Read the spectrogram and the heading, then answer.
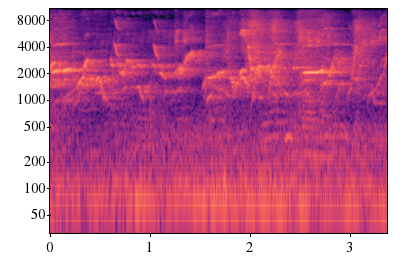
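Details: Male white-rumped shama, Indonesia, pouring out high, loud, squeaky whistles and downward slurred notes in a dense, excited run, with a person talking nearby.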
